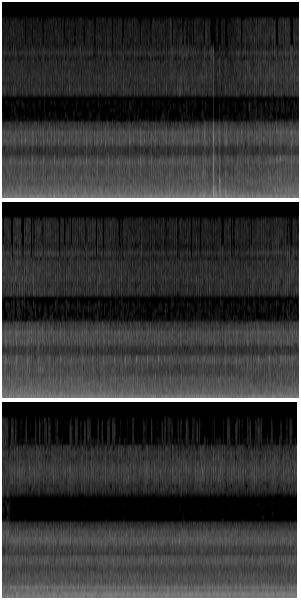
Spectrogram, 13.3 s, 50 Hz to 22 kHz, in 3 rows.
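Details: BMW 325ci E46 M54 six-cylinder idling with a steady, even hum and only a faint light patter; lifter tick essentially gone after about 100 km driven with Liqui Moly lifter additive added to the oil.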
